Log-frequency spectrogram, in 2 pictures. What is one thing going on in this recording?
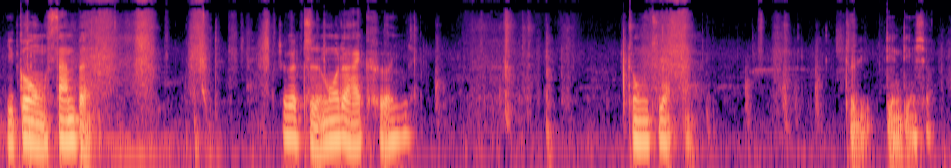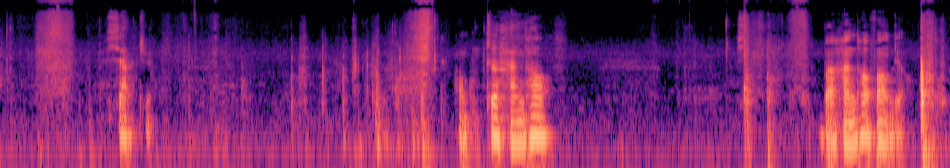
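Heavy books thump softly as they are set down and moved.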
